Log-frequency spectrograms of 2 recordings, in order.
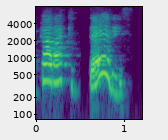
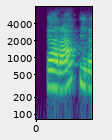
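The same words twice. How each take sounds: First: Slow "caracteres" leaning on "te"; stress on TE. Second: "Caráter" with a louder middle syllable "rá"; stress on RÁ. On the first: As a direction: hit "te" in "caracteres". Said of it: "É o T". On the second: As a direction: hit "rá" in "Caráter". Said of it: "a sílaba tônica dela é esse irá". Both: Shown as a demonstration.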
